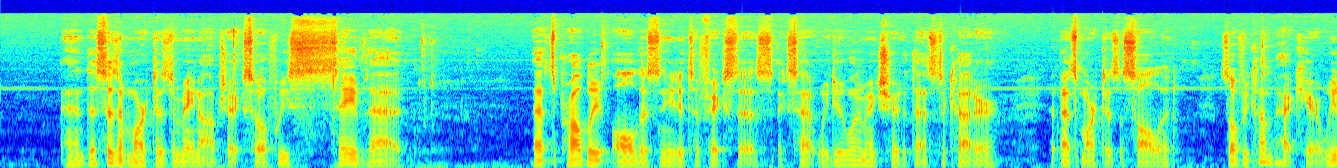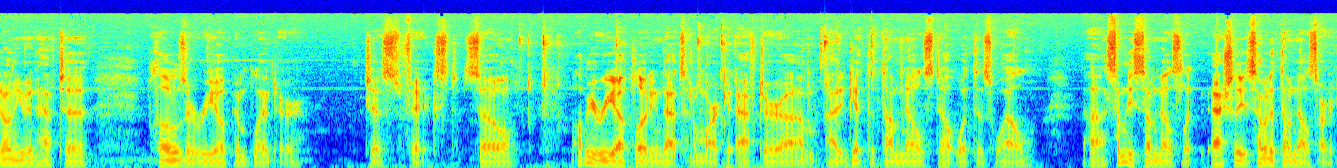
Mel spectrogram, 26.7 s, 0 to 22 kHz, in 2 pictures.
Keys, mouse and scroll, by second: 1.6 middle click, 3.2 ctrl+s, 4.1 g, 4.6 right click, 4.9 middle click, 7.5 click, 11.7 click, 12.2 middle click, 12.9-13.4 scroll up 1, 13.4 click, 15.7-16.7 scroll down 1, 16.7 click, 17.1 s, 18.3 click, 18.5-20.5 typing, 20.0 click, 21.2 click, 21.5 alt+a, 21.9 scroll, 22.1 shift+middle click, 23.2 click.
